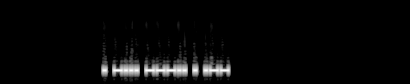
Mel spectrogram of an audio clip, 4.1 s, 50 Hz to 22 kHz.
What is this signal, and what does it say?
Morse code, heard as a keyed tone, about 46 wpm, 700 Hz. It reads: EB8EW
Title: DXCC-100 Call Signs - 5 Characters - 45wpm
